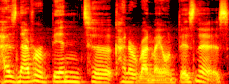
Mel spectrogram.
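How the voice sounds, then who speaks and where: Speaking fairly slowly at medium pitch, a woman with an American accent shows vocal fry. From US South (Atlanta, Georgia). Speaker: videographer and content creator. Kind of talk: casual interview chat.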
